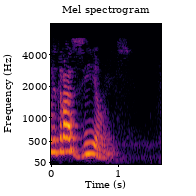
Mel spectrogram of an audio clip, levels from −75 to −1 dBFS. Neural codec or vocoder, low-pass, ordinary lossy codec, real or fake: none; 7.2 kHz; MP3, 24 kbps; real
